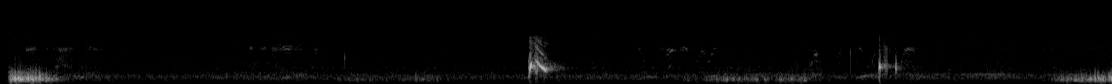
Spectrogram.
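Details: Two sharp, brief hiccup sounds several seconds apart over quiet breathing and soft noises: hiccups.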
